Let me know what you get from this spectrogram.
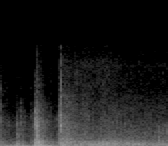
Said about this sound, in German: Oh Gott, diese Tür.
